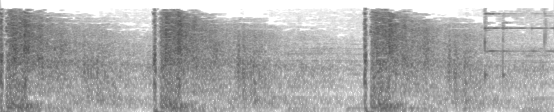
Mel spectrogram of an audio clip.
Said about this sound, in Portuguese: Ele vai até esse café e dá três tiros no peito de João Pessoa.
